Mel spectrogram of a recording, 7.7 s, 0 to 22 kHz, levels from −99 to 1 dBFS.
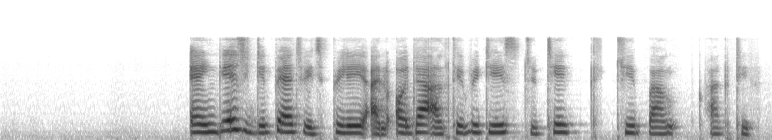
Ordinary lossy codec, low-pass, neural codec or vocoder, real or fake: none; 7.2 kHz; codec, 16 kHz, 1 kbps, FunCodec, trained on LibriTTS, 50 frames a second; fake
